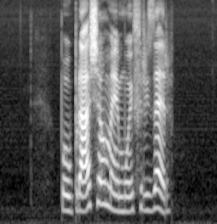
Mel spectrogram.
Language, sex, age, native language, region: Slovenian, female, 18-29, Slovenian, Central Slovenia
